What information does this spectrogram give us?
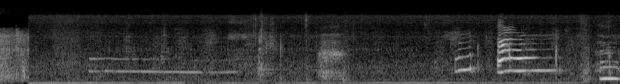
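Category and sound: animal, cat meowing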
